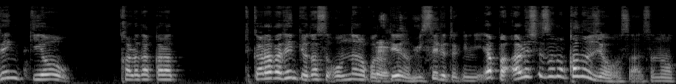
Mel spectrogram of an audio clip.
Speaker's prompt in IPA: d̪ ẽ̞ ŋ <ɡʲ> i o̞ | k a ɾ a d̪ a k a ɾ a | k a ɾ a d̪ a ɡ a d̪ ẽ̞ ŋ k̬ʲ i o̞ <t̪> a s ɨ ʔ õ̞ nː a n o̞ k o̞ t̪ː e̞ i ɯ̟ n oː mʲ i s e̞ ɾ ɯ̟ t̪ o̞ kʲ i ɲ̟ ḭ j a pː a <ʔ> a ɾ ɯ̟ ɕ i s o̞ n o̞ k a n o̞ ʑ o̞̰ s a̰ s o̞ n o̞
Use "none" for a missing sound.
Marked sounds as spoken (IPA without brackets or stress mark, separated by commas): kʲ, d̪, ʔ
